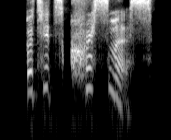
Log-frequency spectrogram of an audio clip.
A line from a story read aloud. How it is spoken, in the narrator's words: Eve Pilkins cried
